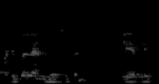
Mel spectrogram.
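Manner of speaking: faint, far-off voice on a weak mic; very soft, barely heard over the line; barely audible. Real, not acted. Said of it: "Your voice is very soft".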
